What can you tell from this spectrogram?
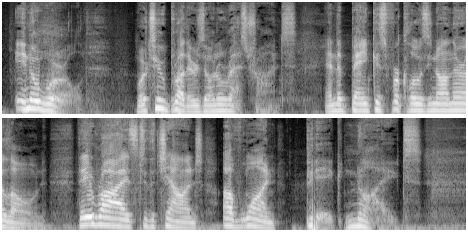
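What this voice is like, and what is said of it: Dramatic movie trailer narrator voice. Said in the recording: “like the honest trailers guy.”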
